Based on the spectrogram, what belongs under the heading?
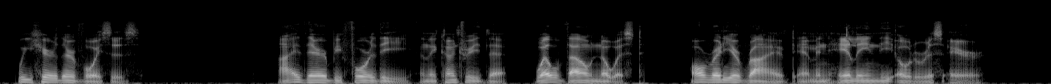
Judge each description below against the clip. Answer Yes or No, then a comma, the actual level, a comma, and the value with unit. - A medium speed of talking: No, slow, 125 wpm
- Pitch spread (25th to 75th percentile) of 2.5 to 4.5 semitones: No, wide, 5.5 semitones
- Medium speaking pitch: No, very low, 80 Hz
